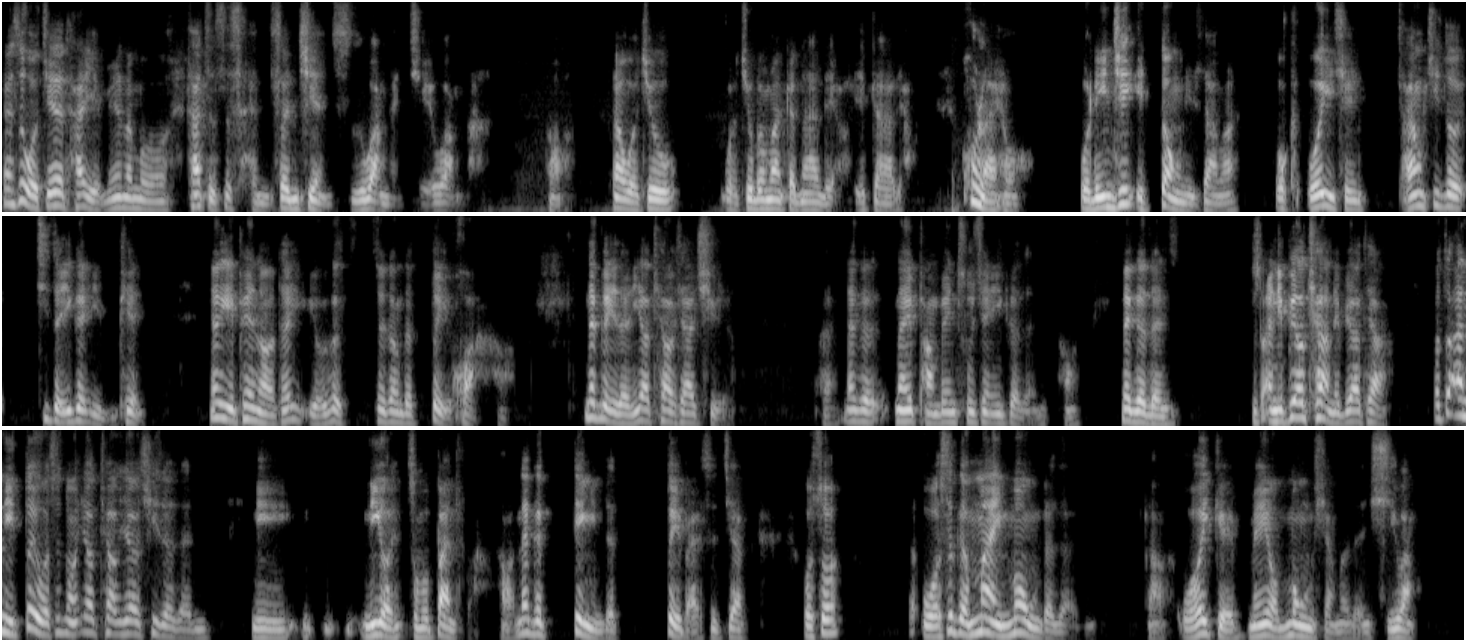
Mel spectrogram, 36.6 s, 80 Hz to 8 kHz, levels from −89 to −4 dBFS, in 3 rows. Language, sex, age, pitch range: Chinese, male, 60-79, 125-175 Hz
